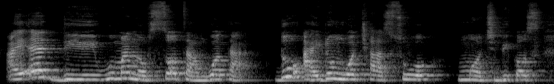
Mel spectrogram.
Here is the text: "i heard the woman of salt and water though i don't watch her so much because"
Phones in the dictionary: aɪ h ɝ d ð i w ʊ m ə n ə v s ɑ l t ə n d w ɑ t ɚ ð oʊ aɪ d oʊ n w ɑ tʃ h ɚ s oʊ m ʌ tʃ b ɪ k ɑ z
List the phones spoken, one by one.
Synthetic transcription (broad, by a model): aɪ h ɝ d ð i w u m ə n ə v s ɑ t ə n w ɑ t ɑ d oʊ aɪ d oʊ n w ɑ tʃ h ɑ s oʊ m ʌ tʃ b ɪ k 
